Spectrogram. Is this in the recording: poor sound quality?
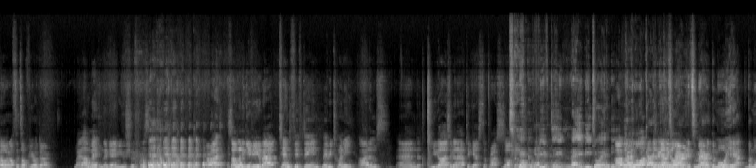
yes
